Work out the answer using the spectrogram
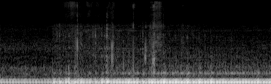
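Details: Mazdaspeed3 at idle: low rumble with a slight uneven lope and a few stray clatters; owner is trying to pinpoint a mildly rough idle of unknown cause.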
